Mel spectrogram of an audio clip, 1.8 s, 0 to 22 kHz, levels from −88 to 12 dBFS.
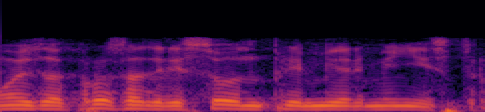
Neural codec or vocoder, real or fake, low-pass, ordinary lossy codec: codec, 16 kHz, 4 kbps, FreqCodec, larger model; fake; 5.4 kHz; Opus, 64 kbps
